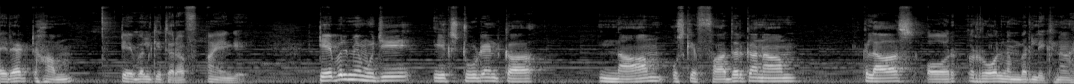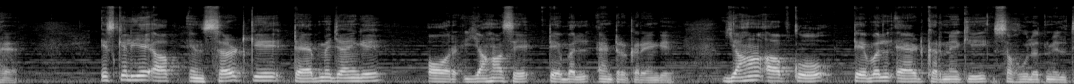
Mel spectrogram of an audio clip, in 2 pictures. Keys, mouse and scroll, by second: 12.2 Return, 12.3 click, 17.4 click.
